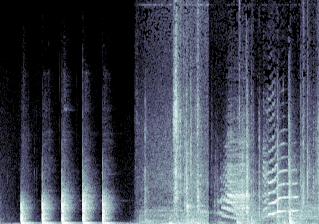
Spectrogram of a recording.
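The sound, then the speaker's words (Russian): An old man knocks on the door of a large tile-roofed house: five firm, evenly spaced knocks on a wooden door, followed by outdoor ambience with birds chirping and twittering in the background. “Подвел старец юноши к крыльцу, в дверь постучался.”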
